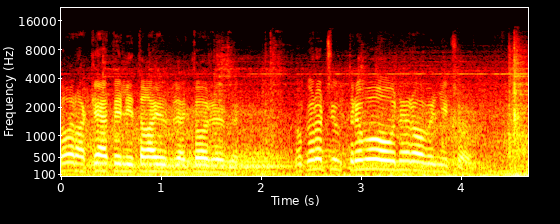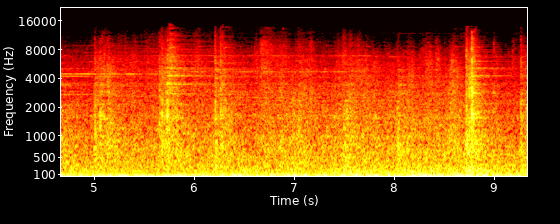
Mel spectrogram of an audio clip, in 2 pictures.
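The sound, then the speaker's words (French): A freight train with wagons full of grain rolls into the port of Odessa on the Black Sea, with a steady low rumble and intermittent metallic clanks from the wagons. A voice speaks over the opening seconds before the train noise takes over. “Et les trains arrivent ici sur le port. Les wagons sont remplis de céréales et ils vont être ensuite euh, transférés sur le terminal portuaire.”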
